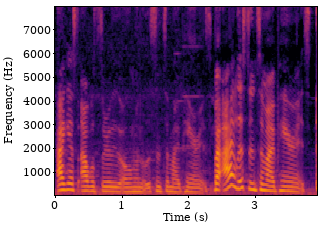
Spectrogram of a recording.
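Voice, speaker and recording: Using lively intonation, a woman with an American accent speaks in a bright, sharp tone. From US South, North Carolina. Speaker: vlogger. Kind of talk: casual vlog chat. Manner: casual, filler-heavy.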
